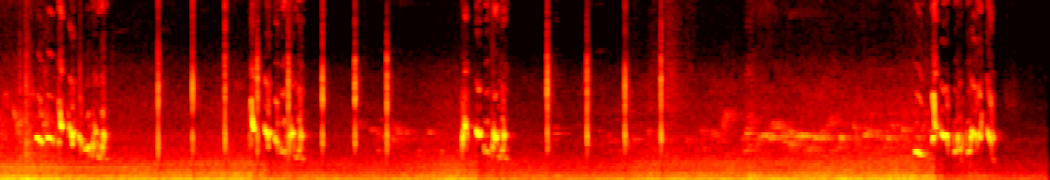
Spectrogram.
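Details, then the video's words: Tame male bulbul held in a wire cage in Baghdad, for sale, gives short bursts of clear warbling whistles separated by sharp clicks, over steady low background rumble. "بلبل فحل اليف قفص تغريد"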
